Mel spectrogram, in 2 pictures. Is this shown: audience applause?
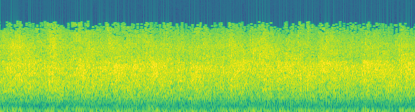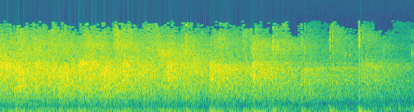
yes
